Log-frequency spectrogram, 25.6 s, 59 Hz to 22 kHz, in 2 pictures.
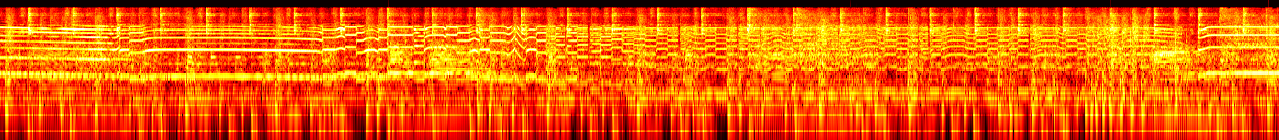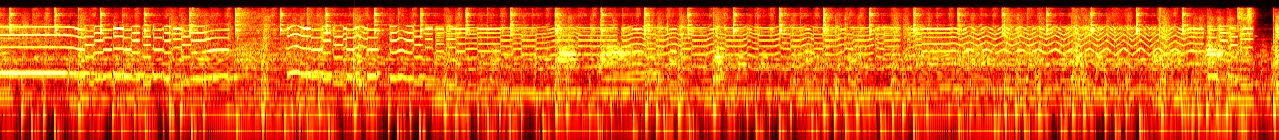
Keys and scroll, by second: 4.8 1, 4.9 1, 5.0 Return, 9.2 typing, 13.0 typing, 13.1 Return, 14.3 typing, 15.3 super+d.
